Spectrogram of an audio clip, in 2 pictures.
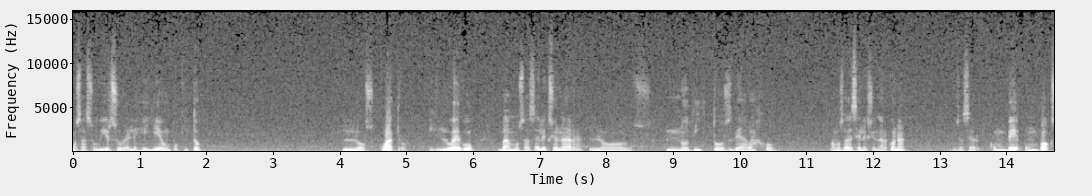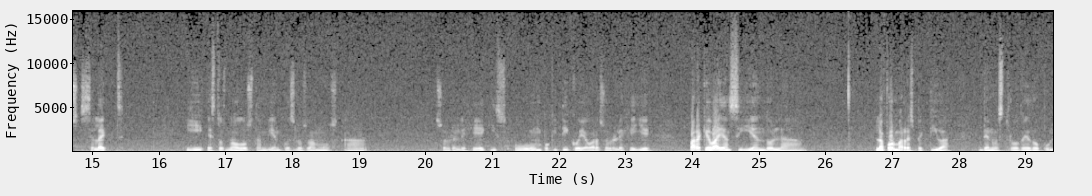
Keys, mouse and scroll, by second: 1.6-9.0 drag, 10.8 a, 11.7 b, 13.2-16.2 drag, 18.2-21.8 drag, 23.5-29.4 drag.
